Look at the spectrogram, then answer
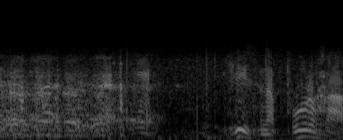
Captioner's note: class laughs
